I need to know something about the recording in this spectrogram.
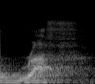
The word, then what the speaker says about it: rough: to look at is when the G H makes the F sound so the first word we have is rough so rough that's how you pronounce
